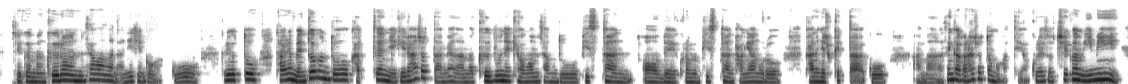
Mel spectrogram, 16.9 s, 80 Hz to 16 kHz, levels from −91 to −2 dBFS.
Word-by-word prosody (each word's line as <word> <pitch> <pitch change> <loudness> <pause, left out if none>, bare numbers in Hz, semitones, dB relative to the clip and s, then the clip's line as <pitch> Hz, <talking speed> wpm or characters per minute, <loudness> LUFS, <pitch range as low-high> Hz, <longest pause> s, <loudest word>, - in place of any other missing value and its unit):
지금은 160 -2 -2
그런 195 -1 +4
상황은 205 -2 0
아니신 165 +2 -5
것 - - -6
같고 160 -3 -6 0.3
그리고 210 +1 +4
또 225 -2 +3 0.2
다른 215 +3 +4
멘토 185 +9 +5
분도 225 -6 +2
같은 210 -2 0
얘기를 170 +4 -1
하셨다면 175 - -2
아마 150 +1 -5
그분의 185 +1 +3
경험상도 155 -3 -4
비슷한 165 -1 -2 0.2
어, 155 -2 -2
네. 145 -1 -2
그러면 150 -2 -5
비슷한 160 0 -3
방향으로 145 -2 -4 0.4
가는 165 +1 +1
게 160 - +2
좋겠다고 140 -6 -3 0.4
아마 - - -8
생각을 215 -4 +4
하셨던 230 -4 0
것 170 - -4
같아요. 200 0 -12
그래서 180 -1 -4
지금 215 -1 +4
이미 210 0 +5
175 Hz, 295 characters per minute, -24 LUFS, 155-210 Hz, 0.4 s, 멘토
